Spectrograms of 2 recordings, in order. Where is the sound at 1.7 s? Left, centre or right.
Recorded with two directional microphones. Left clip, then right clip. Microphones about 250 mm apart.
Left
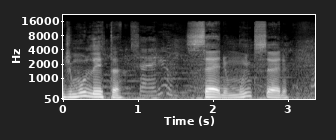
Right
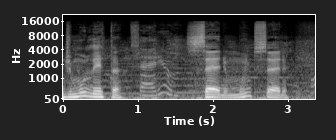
Centre.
